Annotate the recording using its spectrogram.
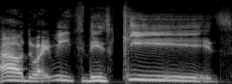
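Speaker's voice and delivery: slow, heavy, stretched-out fake Spanish accent. Comparing a fake accent to Cartman's Mister Cartmanes voice. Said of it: "Cartman doing the Mister Cartmanes voice".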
